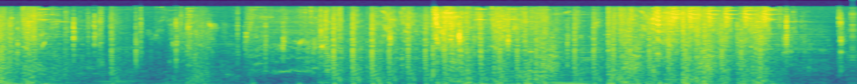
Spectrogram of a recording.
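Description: In a battle-royale video game, rapid bursts of gunfire, including a drum gun, crackle loud and near, with dense clattering volleys nearly continuous throughout.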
